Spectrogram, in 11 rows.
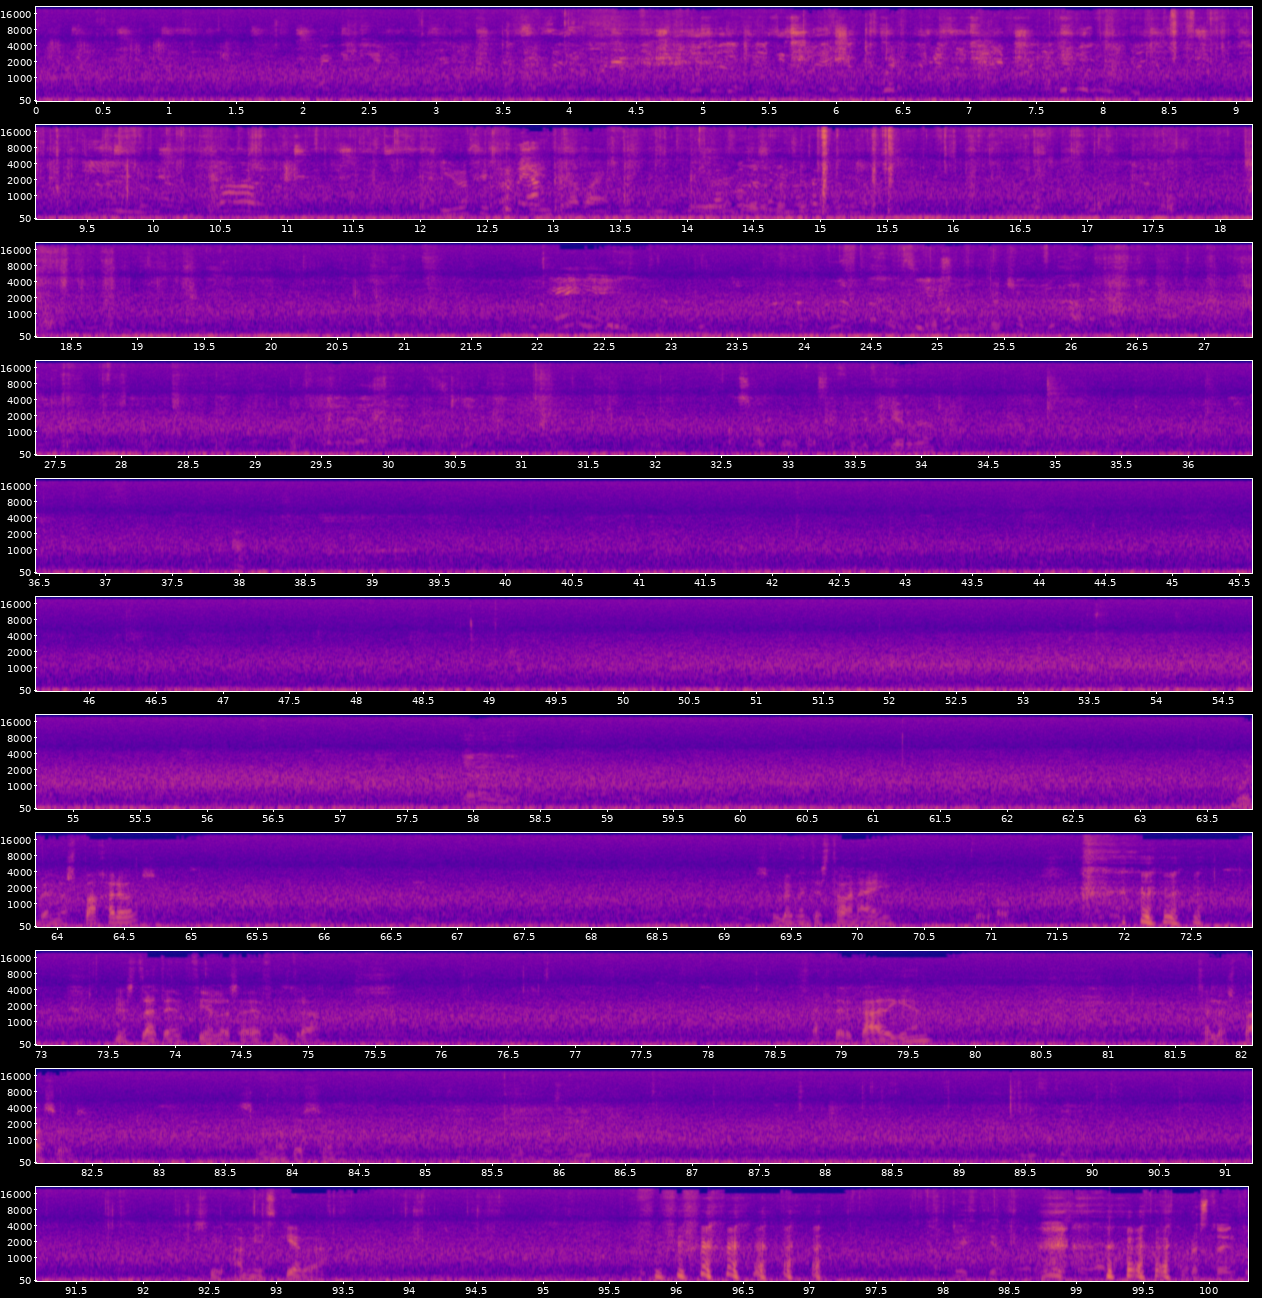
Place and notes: Binaural Walk, 2010-07-18, Botanical Gardens, Madrid
2010-07-18, Botanical Gardens, Madrid
This soundwalk was organized in the following way: one of the participants is
picking up environmental sounds through a pair of OKM Soundman in-ear binaural
microphones, while the other participant is wearing a pair of headphones
monitoring the sound environment picked up by the former. In a sense, one
participant can direct, modify, and affect the acoustic orientation and
perception of the other one. Halfway through the exercise, they swap roles.
The place - Madrids Jardín Botánico - was chosen because it is fairly to the
general traffic noise of the city, while still offering the occasional quiet
spot.
The soundwalk was designed as an exercise in listening, specifically for the
1st World Listening Day, 2010-07-18.
WLD World Listening Day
